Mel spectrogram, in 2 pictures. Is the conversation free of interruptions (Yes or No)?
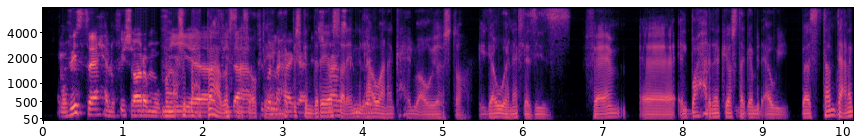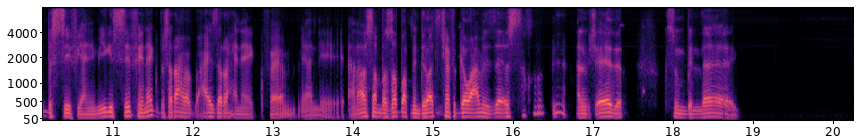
No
